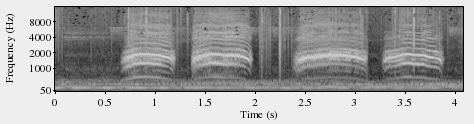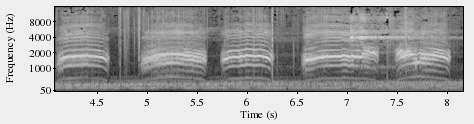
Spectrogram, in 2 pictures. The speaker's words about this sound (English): distress cries of a crow.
